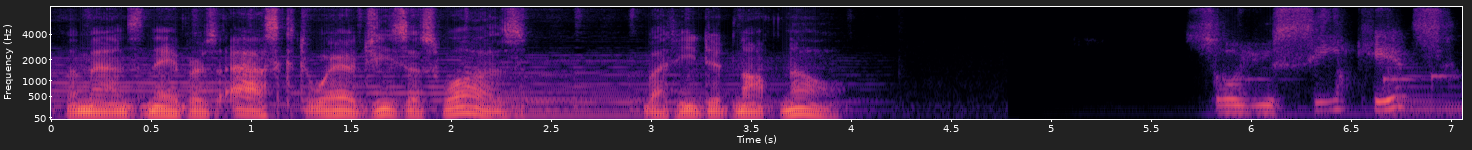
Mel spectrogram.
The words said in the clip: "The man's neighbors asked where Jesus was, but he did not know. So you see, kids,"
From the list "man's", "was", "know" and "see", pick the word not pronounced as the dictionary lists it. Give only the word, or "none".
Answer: none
